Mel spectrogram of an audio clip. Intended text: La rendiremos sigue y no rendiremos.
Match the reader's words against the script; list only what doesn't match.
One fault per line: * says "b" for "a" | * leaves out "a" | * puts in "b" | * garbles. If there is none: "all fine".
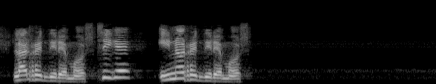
all fine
